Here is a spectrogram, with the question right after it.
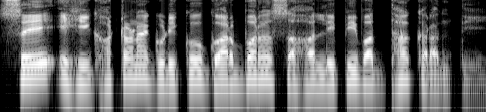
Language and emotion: Odia, neutral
